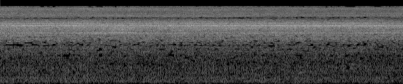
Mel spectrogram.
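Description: Aluminium pressure cooker whistling: steam forcing out under the weight valve as a loud, steady, high hiss that stops abruptly at the end. It is one of the whistles counted to time the cooking of dal and rice.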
